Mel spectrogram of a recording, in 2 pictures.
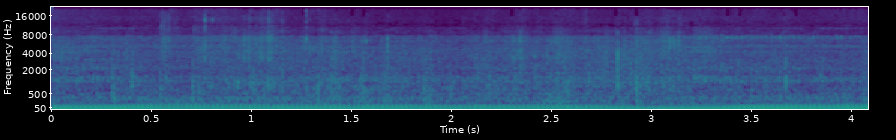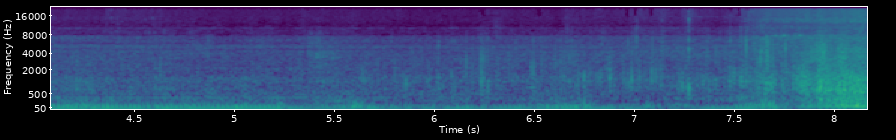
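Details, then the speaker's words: Holden VY Commodore engine started after sitting a few weeks. It idles with a low, steady, even rumble and no knocks or misses, followed by handling noise, and sounds good. "She sounds good. So there we go, guys."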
